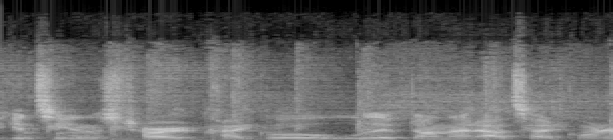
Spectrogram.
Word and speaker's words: Keuchel: and 2015 that he managed to get people to pronounce his name Keuchel instead of Keuchel.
